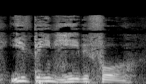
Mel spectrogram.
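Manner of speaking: low, very slow imitation of a creepy woman; a hint of ominous old lady, slowed right down. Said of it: "creepy old lady".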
